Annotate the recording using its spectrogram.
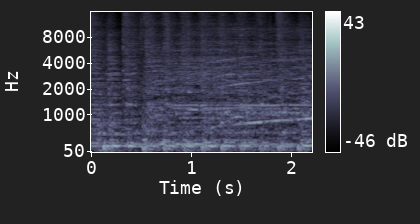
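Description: Live comparsa band, a street-style percussion and brass ensemble, playing dance music: steady drumming with a bass drum, and a held note that rises in pitch through the second half.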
